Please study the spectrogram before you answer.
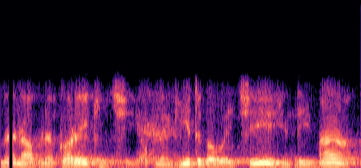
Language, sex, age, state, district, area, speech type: Maithili, male, 45-60, Bihar, Madhubani, rural, conversation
